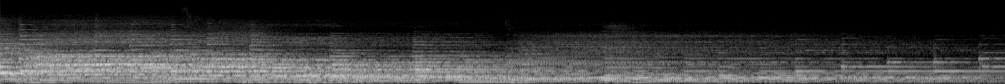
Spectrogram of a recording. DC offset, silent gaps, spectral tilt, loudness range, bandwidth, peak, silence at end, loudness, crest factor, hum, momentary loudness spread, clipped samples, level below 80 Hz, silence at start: under 0.1%; none; -7 dB/octave; 9 LU; 13 kHz; -4 dBFS; 0 s; -21 LUFS; 16 dB; none; 12 LU; under 0.1%; -60 dBFS; 0 s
